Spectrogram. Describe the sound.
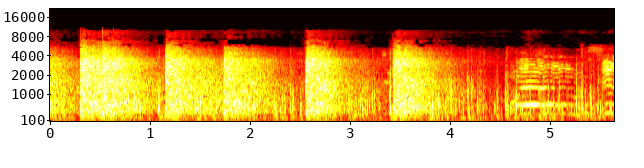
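Gunshot sound effects in an old-time radio western shootout during a horseback chase: five loud, sharp bangs, each trailing off in a hissing decay, spaced about a second apart. A quieter tonal sound follows near the end.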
